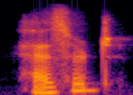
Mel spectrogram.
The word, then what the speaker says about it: Hazard: So, I'll just briefly say introduce us or you uh I guess your surname is pronounced Hazard.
